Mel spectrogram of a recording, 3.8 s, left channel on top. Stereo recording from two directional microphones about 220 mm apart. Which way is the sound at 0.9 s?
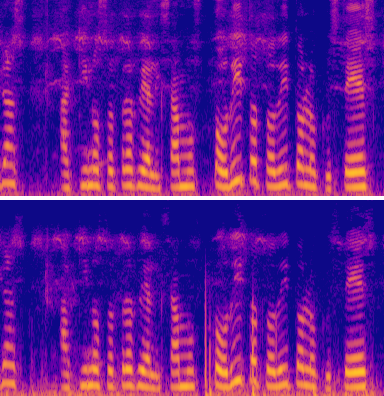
35° left (ahead or behind).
